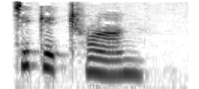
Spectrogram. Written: ticketron

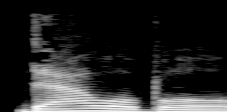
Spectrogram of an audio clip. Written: dowable

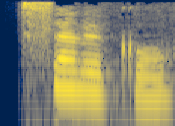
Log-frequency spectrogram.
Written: coenacle

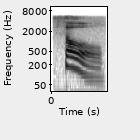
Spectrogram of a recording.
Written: thole

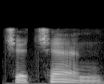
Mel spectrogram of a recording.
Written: Chechen Republic

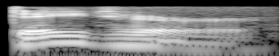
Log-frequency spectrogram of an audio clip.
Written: dater

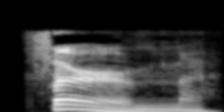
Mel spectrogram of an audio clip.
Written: thurm

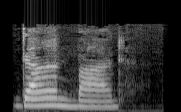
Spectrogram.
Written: dhanbad

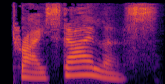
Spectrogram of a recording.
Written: tristylous

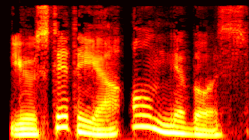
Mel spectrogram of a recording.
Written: justitiaomnibus

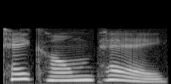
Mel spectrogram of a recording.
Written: take-home pay

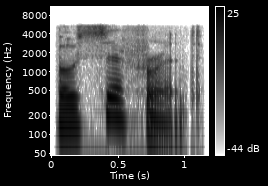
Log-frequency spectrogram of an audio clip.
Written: vociferant

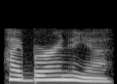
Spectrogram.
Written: Hibernia

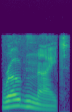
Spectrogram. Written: rhodonite

